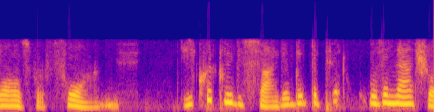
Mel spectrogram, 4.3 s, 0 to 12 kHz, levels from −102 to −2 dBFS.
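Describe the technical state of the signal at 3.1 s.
At 3.1 s, as throughout, tandem speech coding: two speech codecs in series, consistent with GSM full rate then G.729A, the second re-encoding the first's errors, leaving rough, warbly, muffled speech with nothing above 3.8 kHz.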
